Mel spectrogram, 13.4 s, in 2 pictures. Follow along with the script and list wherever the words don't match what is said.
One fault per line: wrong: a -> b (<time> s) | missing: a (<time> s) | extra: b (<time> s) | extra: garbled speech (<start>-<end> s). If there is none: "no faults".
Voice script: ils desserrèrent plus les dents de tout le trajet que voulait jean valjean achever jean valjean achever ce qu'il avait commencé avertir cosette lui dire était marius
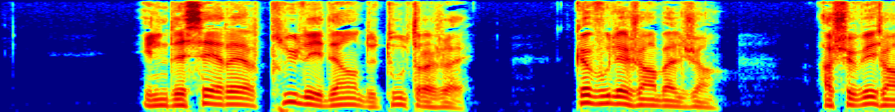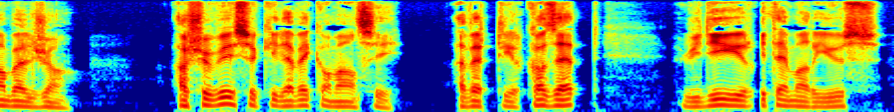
no faults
